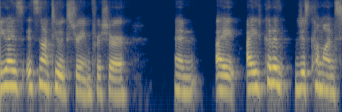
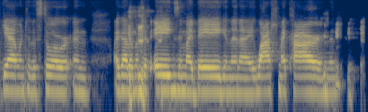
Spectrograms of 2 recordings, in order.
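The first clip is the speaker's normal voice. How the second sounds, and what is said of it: Put-on Philadelphia accent. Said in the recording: “That's the Philly accent right there. That's the Philly accent. ... Sounds almost like Boston.”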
